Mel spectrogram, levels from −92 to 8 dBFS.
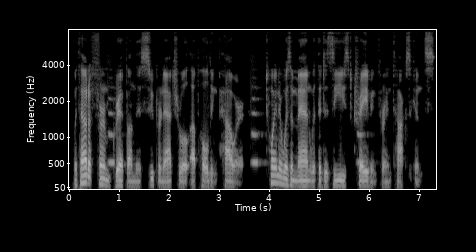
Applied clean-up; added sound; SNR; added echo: none; Wind instrument, woodwind instrument; 11 dB; none.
